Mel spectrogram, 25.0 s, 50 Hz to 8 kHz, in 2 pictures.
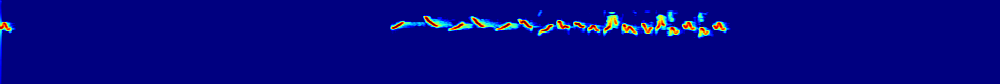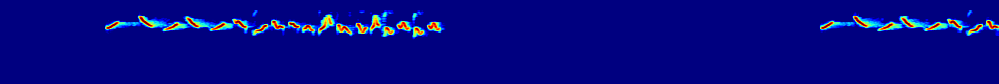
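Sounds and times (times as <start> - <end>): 
ultramarine grosbeak song: 0.0 - 0.2, 4.9 - 9.1, 13.8 - 18.0, 22.8 - 24.9.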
